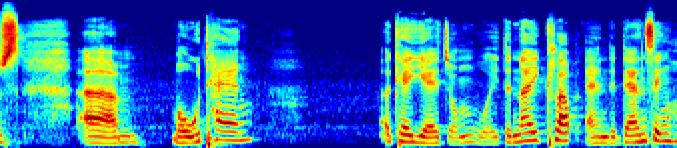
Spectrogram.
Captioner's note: Cantonese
